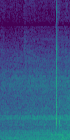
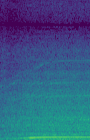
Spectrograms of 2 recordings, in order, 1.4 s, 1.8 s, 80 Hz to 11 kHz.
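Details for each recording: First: Heatmaster G10000 outdoor wood boiler before deep clean, turbulators nearly stuck: loud steady rushing drone from draft fan with faint whistle and brief tick; fan sounds rough. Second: Heatmaster G10000 outdoor wood boiler after deep clean, cold start: draft fan hum rises in pitch as it spins up then holds steady, no rattle or scrape; runs quiet and healthy.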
